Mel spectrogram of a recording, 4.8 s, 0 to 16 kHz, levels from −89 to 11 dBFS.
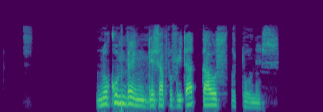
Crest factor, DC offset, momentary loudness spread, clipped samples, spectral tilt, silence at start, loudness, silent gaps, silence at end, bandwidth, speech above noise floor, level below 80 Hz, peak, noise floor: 18 dB; under 0.1%; 16 LU; under 0.1%; -6 dB/octave; 1.45 s; -18 LUFS; 2.94-3.02 s, 3.55-3.62 s; 0.7 s; 7.8 kHz; over 73 dB; -52 dBFS; -2 dBFS; under -90 dBFS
